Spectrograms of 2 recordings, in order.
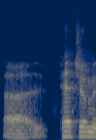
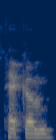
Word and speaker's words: Pecham: So Pecham is one. Also variously pronounced as Pecham. It's you're in good company with either.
